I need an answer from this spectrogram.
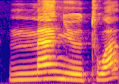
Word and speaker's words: magne-toi: manier manier maniez-vous voilà je répète pour que vraiment vous entendiez bien magne-toi Magneux toi maniez-vous là vous avez vu j'ai dit Manu toi mais vous savez quand on parle rapidement on assemble et on va dire magne-toi magne-toi ok donc si vous entendez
